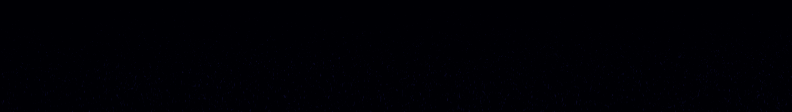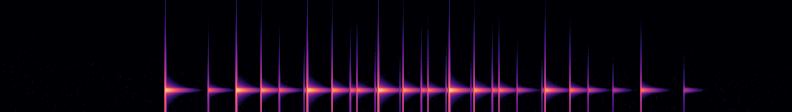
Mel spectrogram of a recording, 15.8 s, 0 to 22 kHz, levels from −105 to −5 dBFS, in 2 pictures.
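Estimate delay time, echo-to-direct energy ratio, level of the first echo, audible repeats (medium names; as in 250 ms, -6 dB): 958 ms, -8.5 dB, -9.0 dB, 2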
